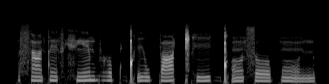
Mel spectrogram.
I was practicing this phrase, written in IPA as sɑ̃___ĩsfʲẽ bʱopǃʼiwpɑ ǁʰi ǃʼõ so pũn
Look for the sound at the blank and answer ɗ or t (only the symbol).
t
